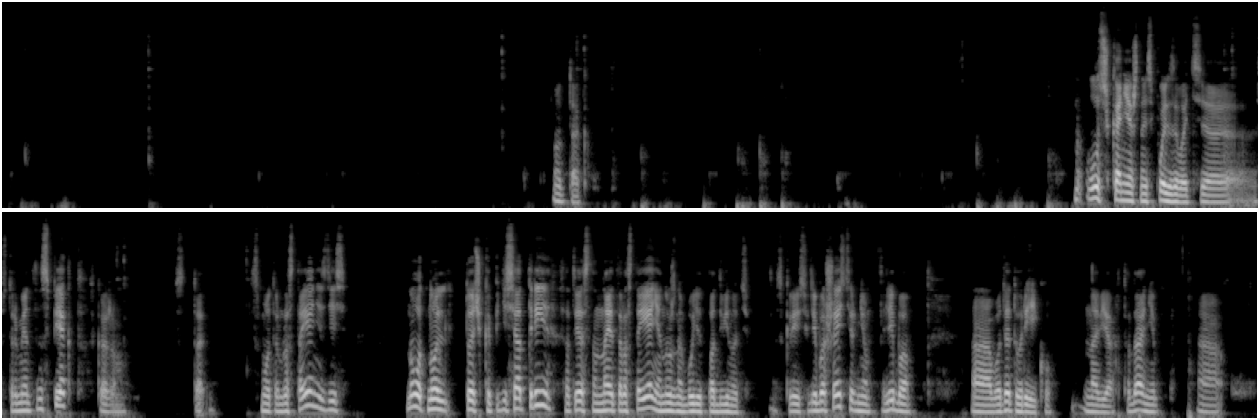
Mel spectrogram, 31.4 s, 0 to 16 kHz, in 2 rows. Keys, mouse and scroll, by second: 0.4-0.9 scroll, 6.2 click, 8.0-8.5 scroll up 7, 8.8 scroll up 4, 9.2 scroll, 9.3-9.6 scroll down 6, 9.7 scroll, 12.2-12.9 scroll up 12, 13.1-13.6 scroll, 15.9-16.5 drag, 17.2 click, 18.9 click, 29.7-30.0 scroll down 2, 30.0 scroll, 30.5 scroll down 8, 30.6-31.3 middle drag, 30.6-31.0 scroll.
